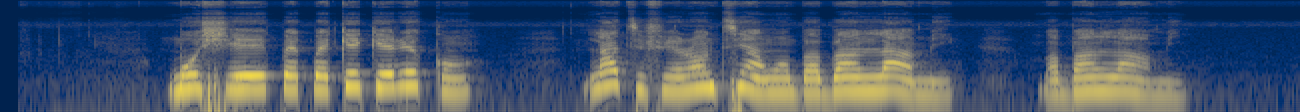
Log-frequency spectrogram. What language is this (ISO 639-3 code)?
yor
